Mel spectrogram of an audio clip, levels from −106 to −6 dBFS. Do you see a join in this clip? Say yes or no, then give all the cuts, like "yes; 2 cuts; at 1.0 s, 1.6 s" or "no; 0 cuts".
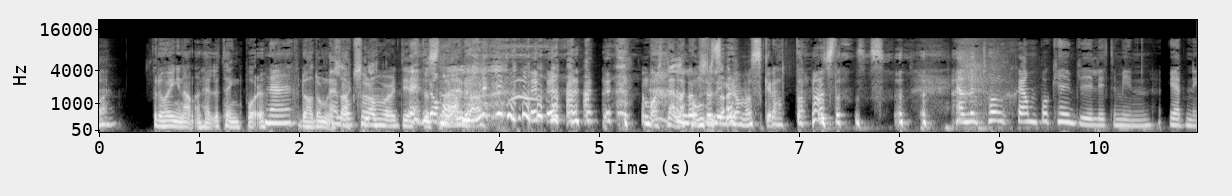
no; 0 cuts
